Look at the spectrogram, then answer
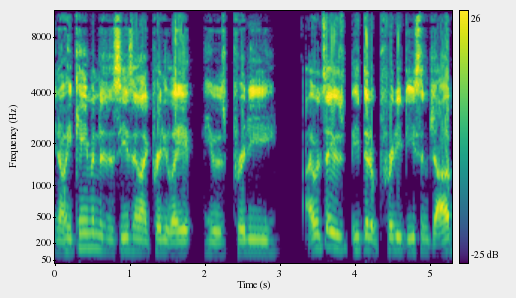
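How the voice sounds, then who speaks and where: In a New York accent, a man speaks at a very fast pace with medium pitch and fairly even intonation, in a dry, close sound with no echo. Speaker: podcast guest, football fan. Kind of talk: casual chat.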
